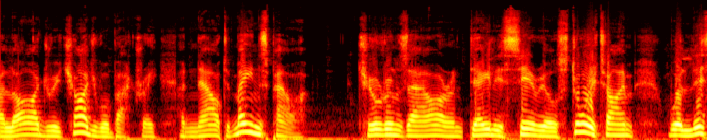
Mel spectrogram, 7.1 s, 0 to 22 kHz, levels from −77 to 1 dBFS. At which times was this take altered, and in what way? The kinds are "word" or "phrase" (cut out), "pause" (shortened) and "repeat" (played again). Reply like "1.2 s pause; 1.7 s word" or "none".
1.8 s pause; 2.2 s word; 3.5 s pause; 4.6 s word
